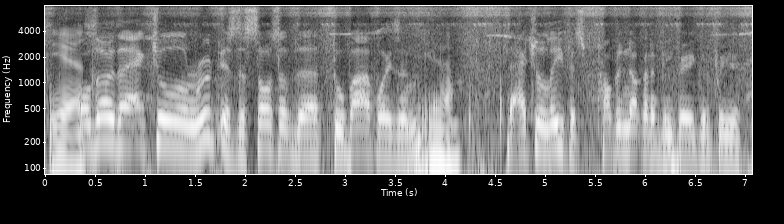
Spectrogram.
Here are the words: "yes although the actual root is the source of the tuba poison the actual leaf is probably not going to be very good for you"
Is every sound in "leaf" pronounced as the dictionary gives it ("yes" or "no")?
yes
